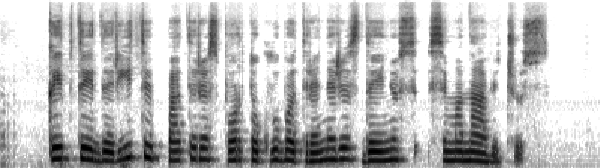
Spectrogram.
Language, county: Lithuanian, Panevėžys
